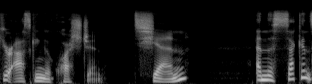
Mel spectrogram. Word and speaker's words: 前: That first syllable, tian, has another one of those initials that can be tricky for us, the Q. This is not a K sound, not at all. It's more like the ch sound in cheap, but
